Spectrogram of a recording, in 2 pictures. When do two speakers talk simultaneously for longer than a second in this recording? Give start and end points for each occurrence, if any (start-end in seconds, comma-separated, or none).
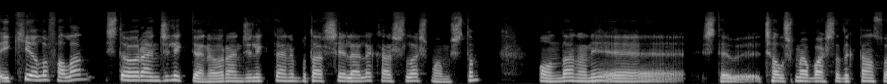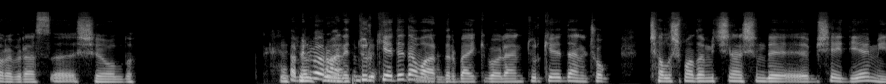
11.8-13.3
